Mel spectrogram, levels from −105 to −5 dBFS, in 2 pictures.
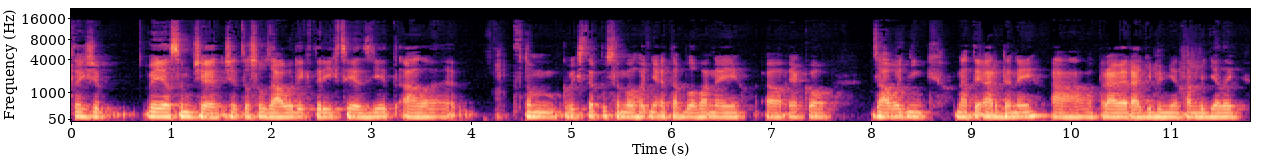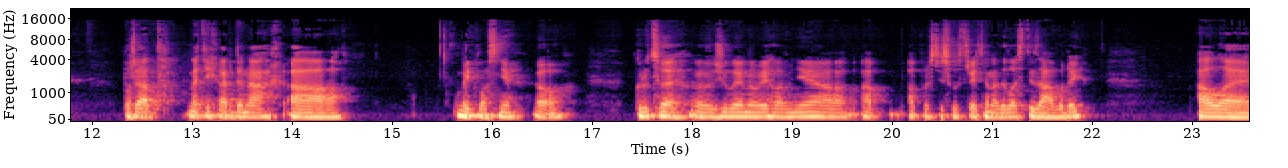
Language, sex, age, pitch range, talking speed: Slovak, male, 20-39, 110-120 Hz, 135 wpm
